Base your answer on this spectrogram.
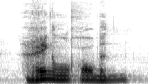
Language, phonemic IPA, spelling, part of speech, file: Dutch, /ˈrɪŋəlˌrɔbə(n)/, ringelrobben, noun, Nl-ringelrobben.ogg
- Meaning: plural of ringelrob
